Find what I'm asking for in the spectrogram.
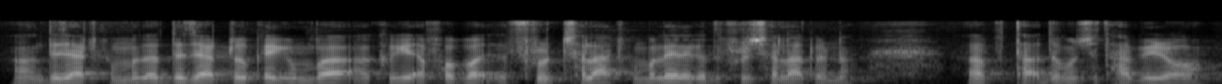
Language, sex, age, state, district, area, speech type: Manipuri, male, 30-45, Manipur, Thoubal, rural, spontaneous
